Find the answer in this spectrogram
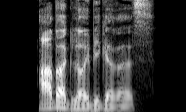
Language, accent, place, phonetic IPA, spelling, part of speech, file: German, Germany, Berlin, [ˈaːbɐˌɡlɔɪ̯bɪɡəʁəs], abergläubigeres, adjective, De-abergläubigeres.ogg
- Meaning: strong/mixed nominative/accusative neuter singular comparative degree of abergläubig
